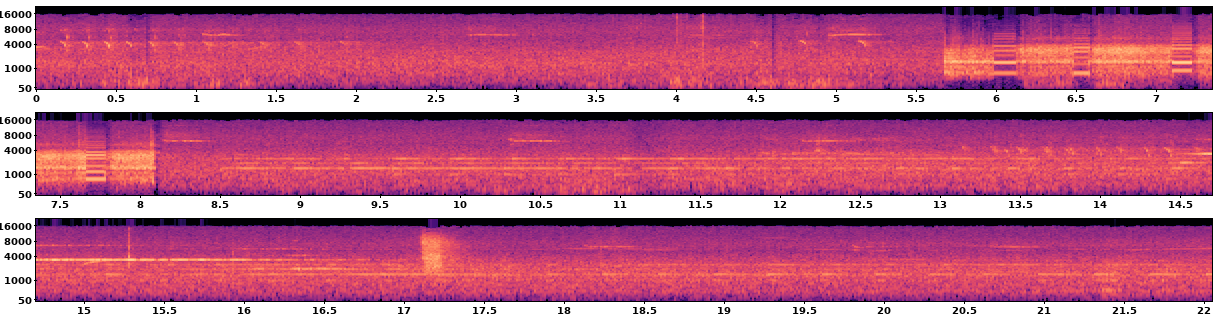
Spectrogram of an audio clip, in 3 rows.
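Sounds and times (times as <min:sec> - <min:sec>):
diesel train rumbling: 0:00.0 - 0:22.0
hissing noise with tones: 0:05.7 - 0:08.1.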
